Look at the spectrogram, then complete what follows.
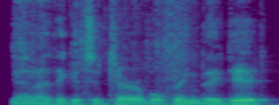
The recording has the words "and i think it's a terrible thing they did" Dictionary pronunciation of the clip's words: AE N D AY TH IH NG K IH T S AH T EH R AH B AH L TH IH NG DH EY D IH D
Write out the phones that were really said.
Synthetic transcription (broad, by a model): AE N AY TH IH NG K IH T S AH T EH R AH B L TH IH NG DH EY D IH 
